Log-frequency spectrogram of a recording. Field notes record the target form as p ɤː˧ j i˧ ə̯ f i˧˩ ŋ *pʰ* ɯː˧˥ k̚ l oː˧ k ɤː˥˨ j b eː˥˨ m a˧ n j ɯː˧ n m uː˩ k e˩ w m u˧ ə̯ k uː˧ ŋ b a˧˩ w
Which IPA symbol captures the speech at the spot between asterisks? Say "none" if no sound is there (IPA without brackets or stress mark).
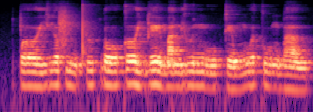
pʰ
